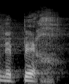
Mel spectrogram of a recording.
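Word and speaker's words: נפש: Apúntala, como suena nepesh, con SH. Se pronuncia nepej.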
